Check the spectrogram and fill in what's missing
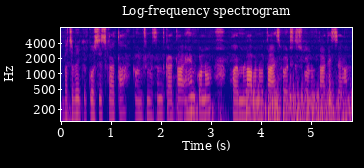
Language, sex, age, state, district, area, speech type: Maithili, male, 30-45, Bihar, Madhubani, rural, spontaneous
